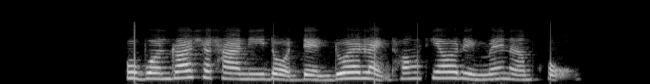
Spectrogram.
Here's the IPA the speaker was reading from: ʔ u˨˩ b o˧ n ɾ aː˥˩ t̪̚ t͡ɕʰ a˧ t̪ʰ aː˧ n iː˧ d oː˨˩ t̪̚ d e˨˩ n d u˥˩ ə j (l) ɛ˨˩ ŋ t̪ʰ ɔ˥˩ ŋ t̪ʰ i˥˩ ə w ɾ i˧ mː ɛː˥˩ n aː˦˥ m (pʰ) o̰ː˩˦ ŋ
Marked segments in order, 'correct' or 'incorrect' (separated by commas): correct, incorrect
